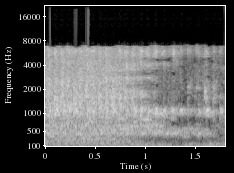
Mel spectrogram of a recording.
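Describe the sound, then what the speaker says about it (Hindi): Poclain excavators hauling soil at a hillside digging site, heard as a loud, steady engine drone that stays even throughout and then eases off slightly toward the end. "और ये पोकलैंड मशीनें हैं, लगातार यहाँ से मिट्टी ले जाई जा रही है।"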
